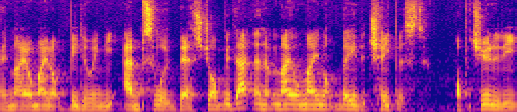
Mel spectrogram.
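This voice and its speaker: Talking at a very fast pace, a man keeps a medium pitch. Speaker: podcast host and investment publisher executive. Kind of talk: casual business chat podcast.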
